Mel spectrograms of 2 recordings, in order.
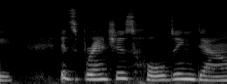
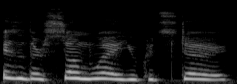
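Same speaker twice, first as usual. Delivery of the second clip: loud, slow pleading mountain voice; the mountain begging Joy not to leave; 4 semitones higher, 10 dB louder, slower than usual. Acted. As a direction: beg her to stay, drawn out. Mountain voiced in read story.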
